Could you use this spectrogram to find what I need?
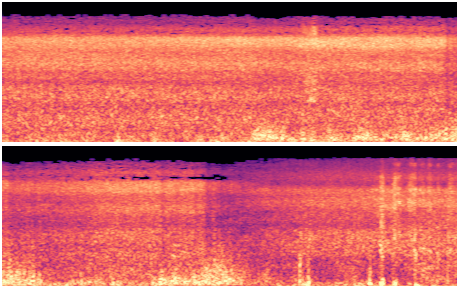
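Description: Water rushes over a weir nearby.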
